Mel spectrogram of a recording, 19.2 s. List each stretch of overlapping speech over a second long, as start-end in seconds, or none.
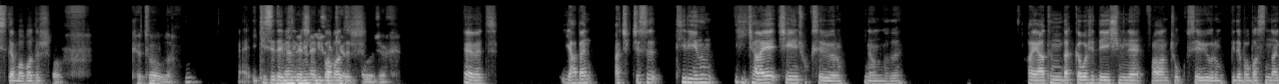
3.8-5.5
